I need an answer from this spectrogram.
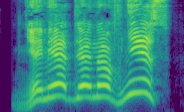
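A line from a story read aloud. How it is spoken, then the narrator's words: Furious shout. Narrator (Russian): закричала она, багровея от злости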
